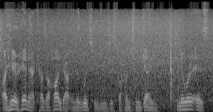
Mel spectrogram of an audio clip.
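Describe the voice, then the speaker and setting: A man's voice: fairly low pitch, quick pace, background noise, close to an everyday voice. A man voicing a determined, blunt young hero in a medieval video game. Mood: questioning.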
